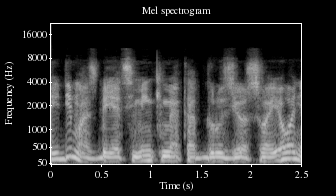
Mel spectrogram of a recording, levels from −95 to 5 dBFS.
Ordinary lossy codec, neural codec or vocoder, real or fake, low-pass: AAC, 64 kbps; vocoder, 44.1 kHz, 128 mel bands, Pupu-Vocoder; fake; 10.8 kHz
